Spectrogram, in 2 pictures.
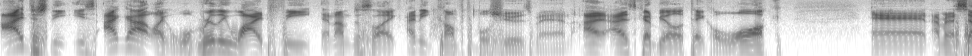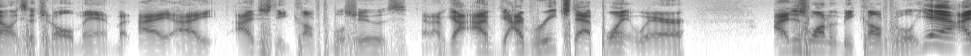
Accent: New York City, New York, United States; I mean, growing up in New York, I don't remember anybody wearing like boots in Brooklyn.

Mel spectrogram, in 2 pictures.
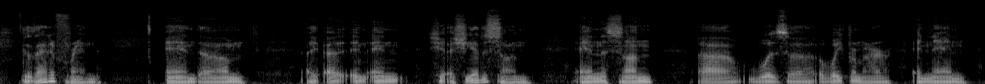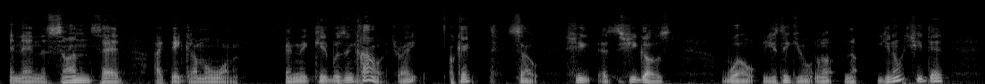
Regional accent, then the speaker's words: United States; We're from New York, from New Jersey.

